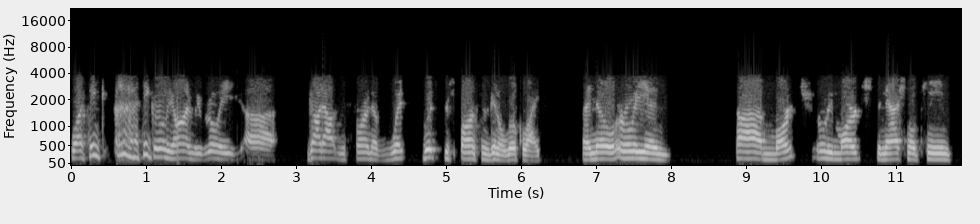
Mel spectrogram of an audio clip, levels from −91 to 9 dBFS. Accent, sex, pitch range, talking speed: American, male, 145-180 Hz, 170 wpm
